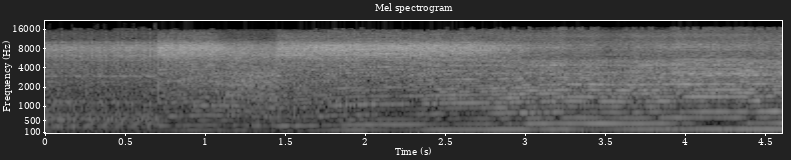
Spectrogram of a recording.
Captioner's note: engine roaring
